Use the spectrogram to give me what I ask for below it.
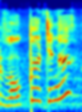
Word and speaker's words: Wolpertinger: wait, no, it would be pronounced with a V, right? Wolpertinger?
